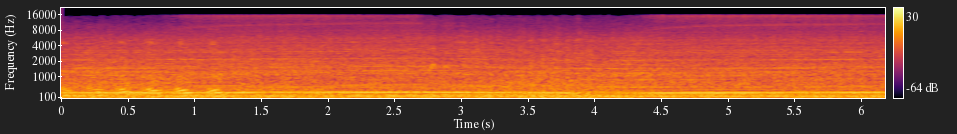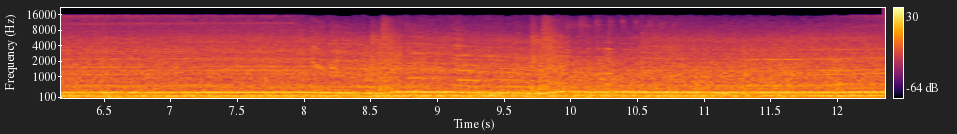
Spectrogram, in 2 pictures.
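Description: A racing car engine hums steadily at high revs, dropping and rising in pitch as gears change.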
